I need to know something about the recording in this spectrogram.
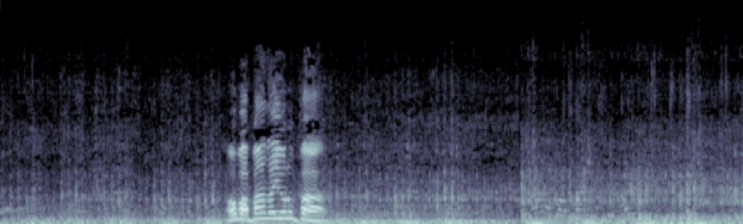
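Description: A tractor engine idles with a low rumble.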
